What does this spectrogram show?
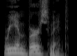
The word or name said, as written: reimbursement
